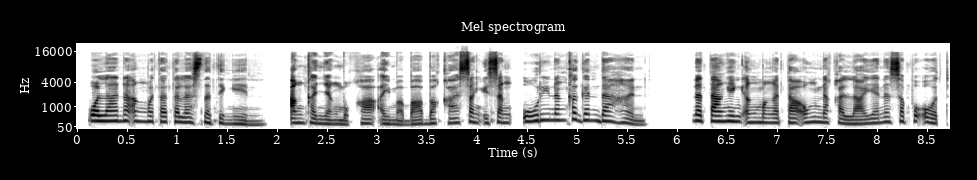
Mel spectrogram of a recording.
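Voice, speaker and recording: Low-voiced Filipino woman narrating drama. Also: no room sound, clean studio sound. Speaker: audiobook narrator. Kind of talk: scripted dramatic story narration.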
